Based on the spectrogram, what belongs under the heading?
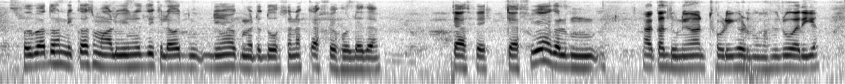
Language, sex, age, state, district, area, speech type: Dogri, male, 18-30, Jammu and Kashmir, Jammu, rural, spontaneous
